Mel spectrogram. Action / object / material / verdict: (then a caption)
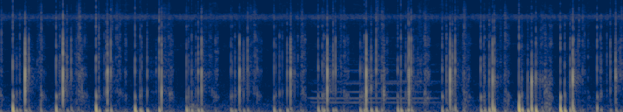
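tap / cardboard box / cardboard / none. A hollow yellow-tan cardboard box is held in the hands and tapped and scratched with fingertips and nails. The result is a quick, uneven run of short, dull, low thumps that die out almost at once, mixed with soft scratchy rustles. A faint steady high tone hums underneath throughout.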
